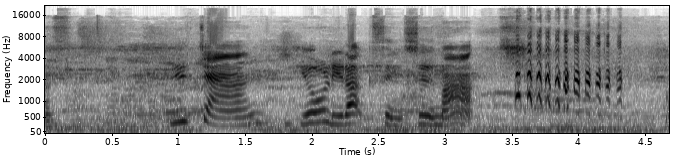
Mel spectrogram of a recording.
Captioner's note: laughs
